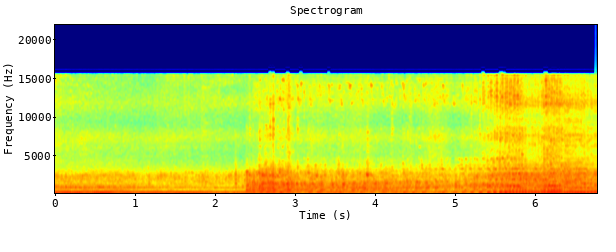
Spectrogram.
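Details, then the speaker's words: Honda Wave 100 small motorcycle engine running very noisy with a heavy rhythmic knock about four a second from a worn connecting rod big end; oil also leaking near the magneto. "100 yun sobrang ingay talaga ung kanyang buong makina kasi ak talaga na overhaul na para origin refresh"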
